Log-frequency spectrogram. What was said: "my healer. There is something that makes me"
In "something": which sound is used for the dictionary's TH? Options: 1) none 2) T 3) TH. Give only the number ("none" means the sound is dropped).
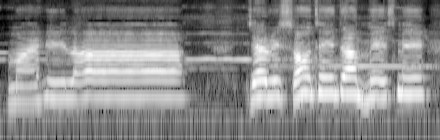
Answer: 2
